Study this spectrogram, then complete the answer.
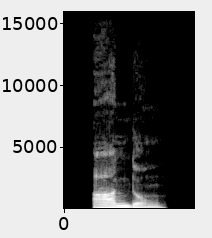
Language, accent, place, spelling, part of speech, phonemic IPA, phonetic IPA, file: German, Germany, Berlin, Ahndung, noun, /ˈaːndʊŋ/, [ˈʔaːndʊŋ], De-Ahndung.ogg
- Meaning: 1. punishment 2. Ahnung: premonition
